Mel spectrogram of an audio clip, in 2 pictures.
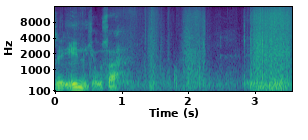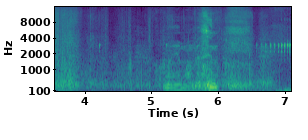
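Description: A spade scrapes and crunches into soil.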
